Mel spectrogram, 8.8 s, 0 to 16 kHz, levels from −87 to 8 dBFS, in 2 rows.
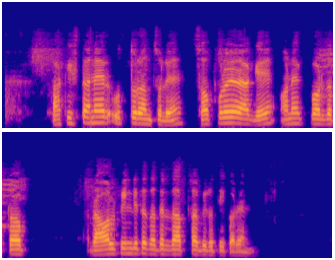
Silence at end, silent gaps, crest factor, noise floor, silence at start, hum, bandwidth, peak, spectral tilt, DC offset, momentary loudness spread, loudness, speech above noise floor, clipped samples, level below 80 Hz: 1.1 s; none; 16 dB; -88 dBFS; 0.05 s; none; 7 kHz; -2 dBFS; -7 dB/octave; under 0.1%; 9 LU; -17 LUFS; 71 dB; under 0.1%; -66 dBFS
